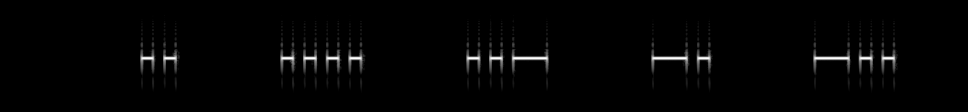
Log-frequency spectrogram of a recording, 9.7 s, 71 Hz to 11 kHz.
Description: Morse code, heard as a keyed tone, about 10 wpm, spaced as for 6 wpm, 800 Hz. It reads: IHUND
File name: LEZIONI / 4 Q1 ws 10wpm 2538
